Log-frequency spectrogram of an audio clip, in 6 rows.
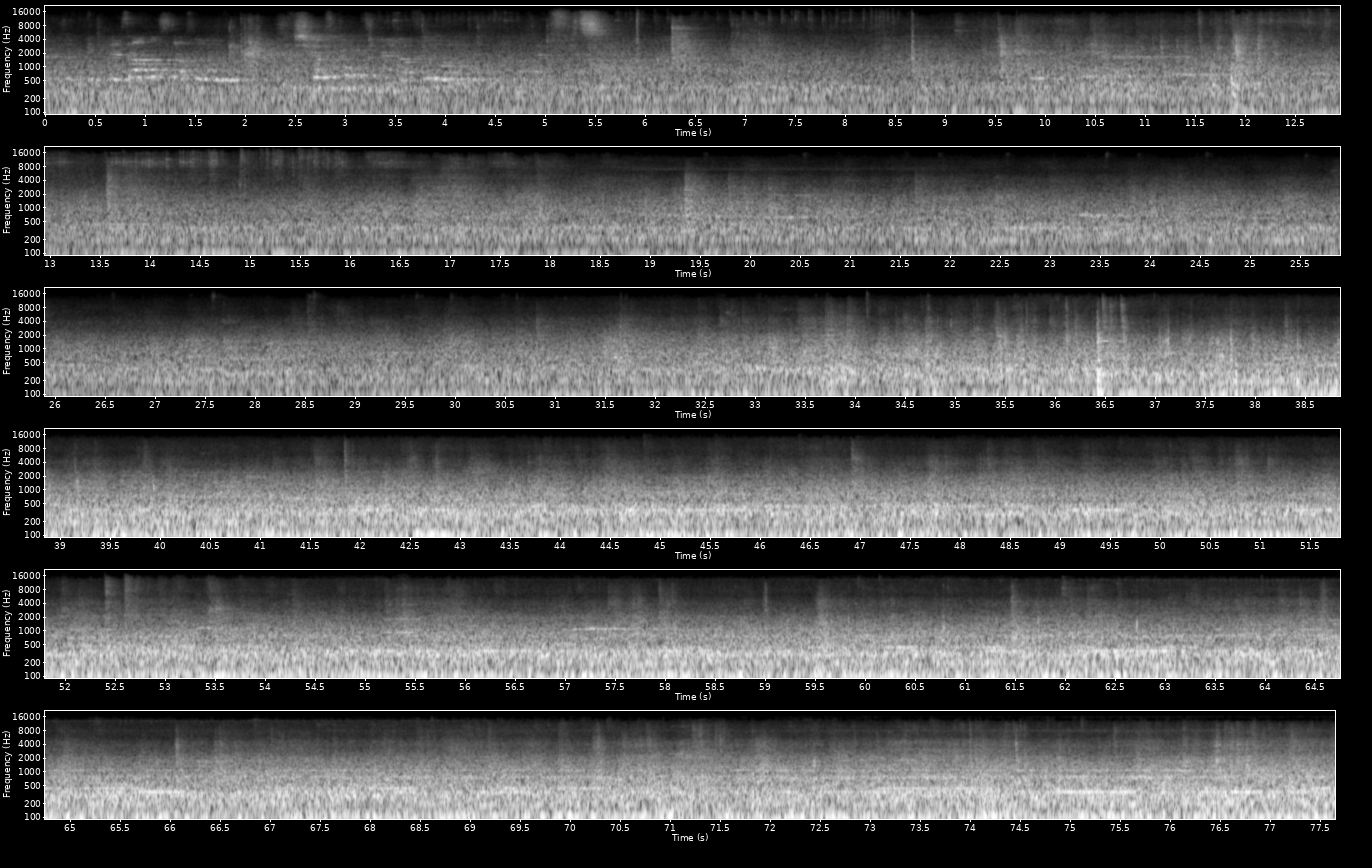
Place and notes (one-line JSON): {"title": "Sint-Annatunnel, Antwerpen, Belgium - Rolling out of the city", "date": "2018-05-12 17:02:00", "description": "Fieldrecording by Laura Loaspio\nzoom H4n\nDocumentaire one-take fieldrecording doorheen de voetgangerstunnel van Antwerpen:\nvan rechteroever (de stad) naar linkeroever (buiten de stad) van Antwerpen. Opgenomen op een warme dag in April waardoor er heel veel fietsende toeristen richting de stad trokken. Interessant aan deze plaats zijn de oer oude houten roltrappen die nog net klinken zoals vroeger omdat ze niet worden beïnvloed door geluiden van buitenaf en anderzijds de specifieke akoestiek van deze tunnel.", "latitude": "51.22", "longitude": "4.39", "altitude": "2", "timezone": "Europe/Brussels"}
